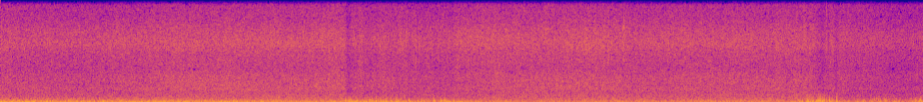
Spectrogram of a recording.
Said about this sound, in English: Nice blast of air there.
